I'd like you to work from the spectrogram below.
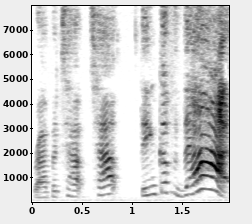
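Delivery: excited, energetic, expressive, high and loud. Reading the line first for the listeners to echo, with more energy and expression. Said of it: "We read it with more energy and expression".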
